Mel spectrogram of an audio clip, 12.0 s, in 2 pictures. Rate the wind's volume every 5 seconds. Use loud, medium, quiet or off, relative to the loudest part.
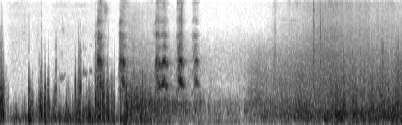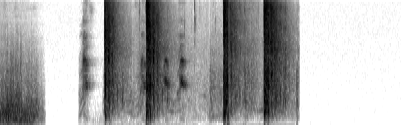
loud, loud, off.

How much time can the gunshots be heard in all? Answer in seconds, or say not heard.
3 s.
